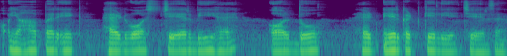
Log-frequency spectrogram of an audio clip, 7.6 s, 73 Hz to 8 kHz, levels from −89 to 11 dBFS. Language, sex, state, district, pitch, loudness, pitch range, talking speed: Hindi, male, Chandigarh, Chandigarh, 110 Hz, -20 LUFS, 105-115 Hz, 140 wpm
